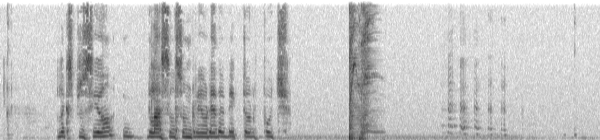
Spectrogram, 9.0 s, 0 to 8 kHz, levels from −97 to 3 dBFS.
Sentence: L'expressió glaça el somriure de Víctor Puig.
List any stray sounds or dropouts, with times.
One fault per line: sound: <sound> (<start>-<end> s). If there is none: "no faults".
sound: thud (5.2-5.8 s)
sound: laugh (6.6-7.6 s)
